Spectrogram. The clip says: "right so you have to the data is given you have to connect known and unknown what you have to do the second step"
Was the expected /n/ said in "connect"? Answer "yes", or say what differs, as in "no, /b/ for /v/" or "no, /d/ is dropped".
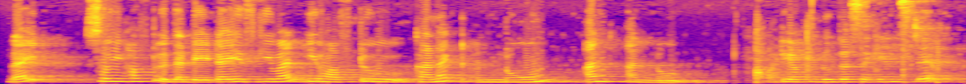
yes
